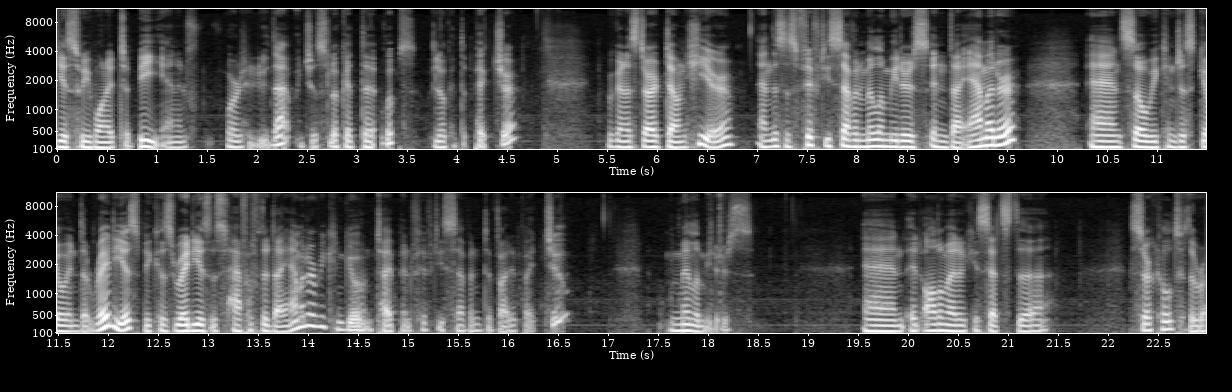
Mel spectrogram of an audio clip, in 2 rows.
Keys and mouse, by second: 1.1 KP_1, 2.2 middle drag, 3.3 KP_1, 4.2 shift+middle click, 4.7 shift+middle click, 5.2 middle click, 11.8-18.7 drag, 17.7 m, 20.9-21.4 middle drag, 21.7 shift+middle drag.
